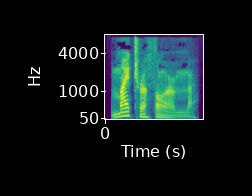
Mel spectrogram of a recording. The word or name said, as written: mitriform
